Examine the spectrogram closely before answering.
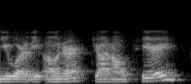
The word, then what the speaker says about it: Altieri: And you are the owner, John Altieri? Correct. Am I pronouncing that correctly?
